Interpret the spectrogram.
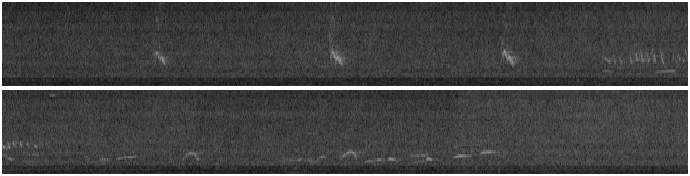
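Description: Birds calling: three short, sharp falling whistles about a second and a half apart, then a quick twittering trill and a run of short chirps, over a steady background hiss.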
